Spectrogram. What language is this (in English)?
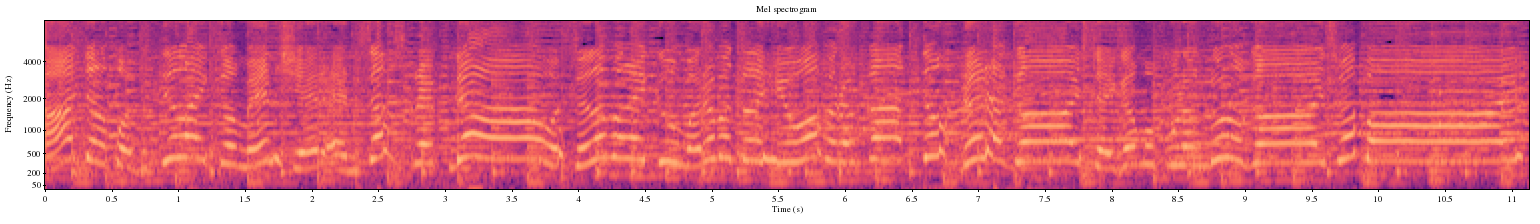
Indonesian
